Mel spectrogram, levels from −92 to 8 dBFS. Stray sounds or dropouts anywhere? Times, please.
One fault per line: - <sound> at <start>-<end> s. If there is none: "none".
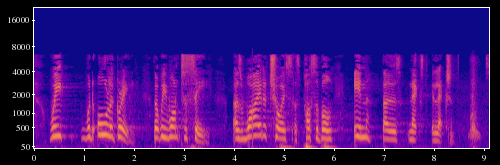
- whoosh at 8.7-9.0 s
